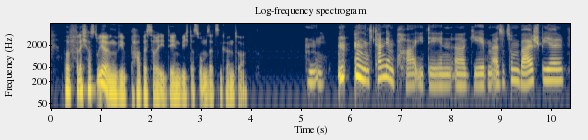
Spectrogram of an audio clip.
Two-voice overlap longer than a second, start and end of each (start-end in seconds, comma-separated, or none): none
